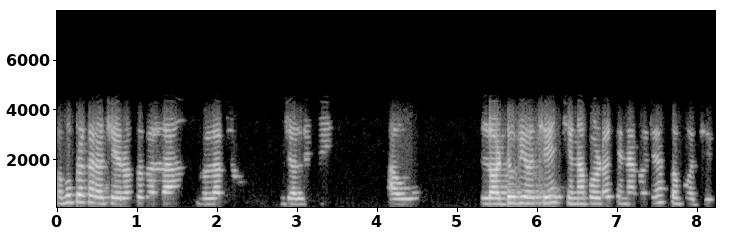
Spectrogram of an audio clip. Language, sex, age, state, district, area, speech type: Odia, female, 18-30, Odisha, Boudh, rural, conversation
